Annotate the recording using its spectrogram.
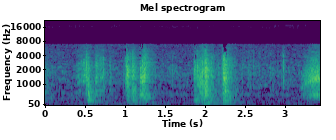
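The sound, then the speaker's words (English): An old wooden door creaks open in a series of short, groaning bursts, moderately loud, with brief pauses between each strained movement. “This is the door, I think.”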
